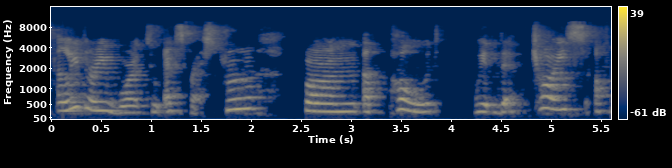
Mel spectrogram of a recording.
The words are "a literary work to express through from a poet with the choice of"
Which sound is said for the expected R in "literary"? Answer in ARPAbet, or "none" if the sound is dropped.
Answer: L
